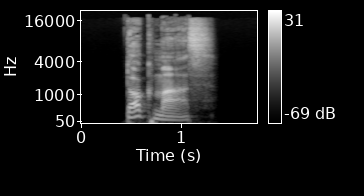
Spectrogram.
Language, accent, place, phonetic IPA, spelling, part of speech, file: German, Germany, Berlin, [ˈdɔɡmas], Dogmas, noun, De-Dogmas.ogg
- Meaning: genitive singular of Dogma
